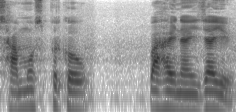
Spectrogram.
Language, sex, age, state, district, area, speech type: Bodo, male, 18-30, Assam, Chirang, rural, spontaneous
